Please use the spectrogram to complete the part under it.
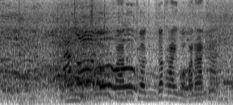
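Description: A man shouts excitedly over the crowd.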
